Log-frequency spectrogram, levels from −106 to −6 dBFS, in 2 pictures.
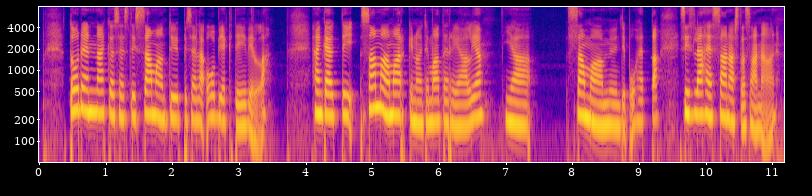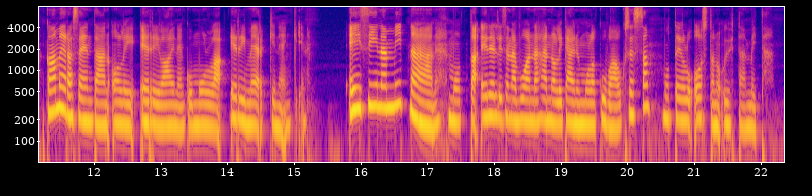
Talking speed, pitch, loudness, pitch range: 105 wpm, 190 Hz, -21 LUFS, 165-225 Hz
